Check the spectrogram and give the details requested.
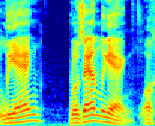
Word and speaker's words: Liang: woman named roseanne lang i think it's how you pronounce the last name l-i-a-n-g or is it liang roseanne liang i'll call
